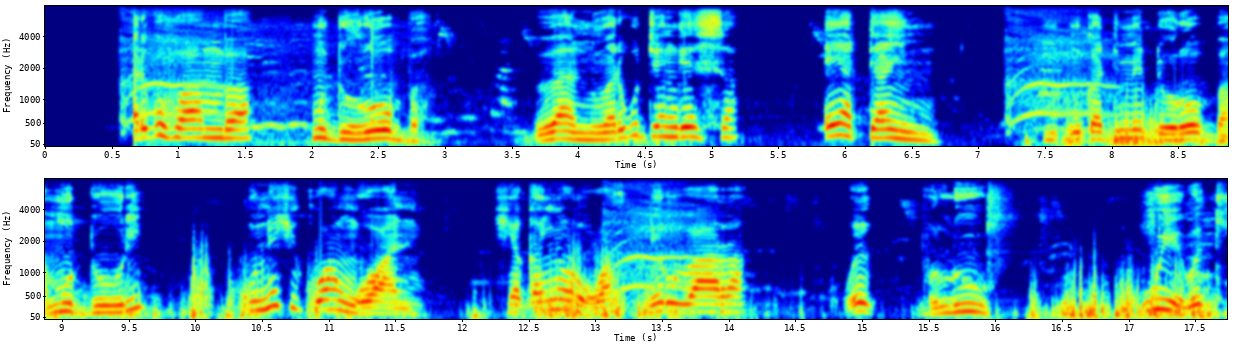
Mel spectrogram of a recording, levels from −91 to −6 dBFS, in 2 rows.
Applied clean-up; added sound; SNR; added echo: none; Gasp; 20 dB; none.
